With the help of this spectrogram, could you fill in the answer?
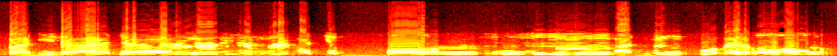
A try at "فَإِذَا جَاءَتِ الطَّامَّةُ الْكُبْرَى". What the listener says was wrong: Afwan, dipanjangkan lagi madnya. Madnya 6 harakat ya. Ini di luar hitungan si gunnah mimnya.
